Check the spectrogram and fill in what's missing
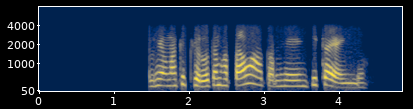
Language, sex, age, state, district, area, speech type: Santali, female, 30-45, West Bengal, Birbhum, rural, conversation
